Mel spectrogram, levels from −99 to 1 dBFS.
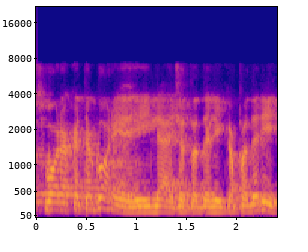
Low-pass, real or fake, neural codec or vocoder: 7.2 kHz; real; none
